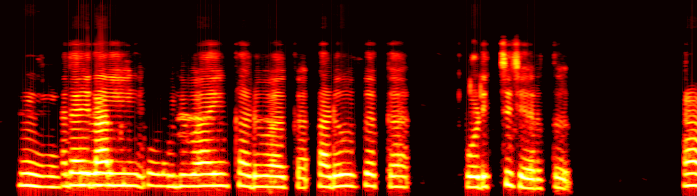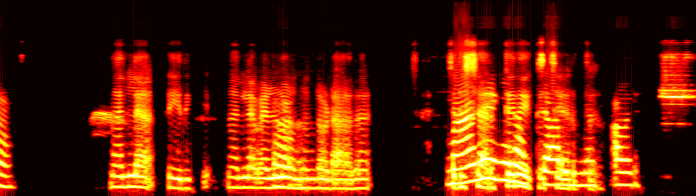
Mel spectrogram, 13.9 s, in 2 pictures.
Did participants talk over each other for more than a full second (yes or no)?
yes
